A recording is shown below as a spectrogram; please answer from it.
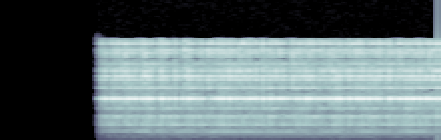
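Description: Electric school bell ringing steadily, starting abruptly after silence about half a second in.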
